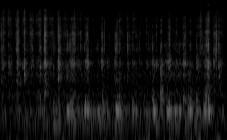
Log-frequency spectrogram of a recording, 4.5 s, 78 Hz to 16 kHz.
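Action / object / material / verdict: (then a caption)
scrape / scratch art paper sheet scratched with a wooden stylus / paper / none. A wooden stylus scratches a tree trunk and branches into a thin sheet of scratch art paper lying flat. The clip is a steady run of soft, dry rasping strokes with a faint low tone around 238 Hz beneath the scratching.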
